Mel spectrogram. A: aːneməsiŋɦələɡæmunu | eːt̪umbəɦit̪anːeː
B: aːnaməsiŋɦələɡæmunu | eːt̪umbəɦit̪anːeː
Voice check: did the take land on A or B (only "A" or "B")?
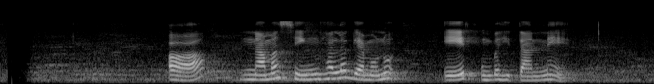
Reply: B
